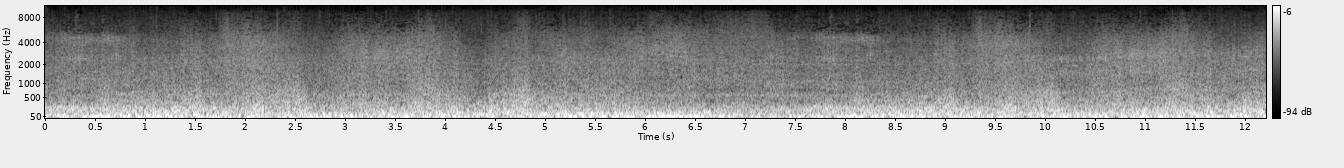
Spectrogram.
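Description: Jet thrusters hiss and blast.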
